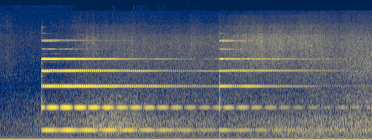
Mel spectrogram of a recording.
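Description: A meditation bell is struck twice, a few seconds apart, each strike ringing out clearly with a long, shimmering sustain that slowly fades. No voices, just the resonant tone alone.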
